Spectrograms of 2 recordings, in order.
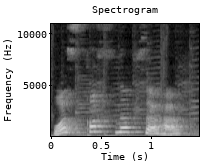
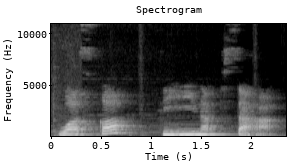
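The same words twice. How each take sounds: First: It is said fast. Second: It is said more slowly.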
